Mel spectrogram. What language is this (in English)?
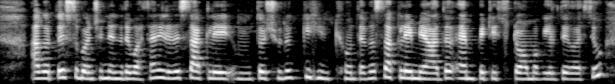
Kashmiri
